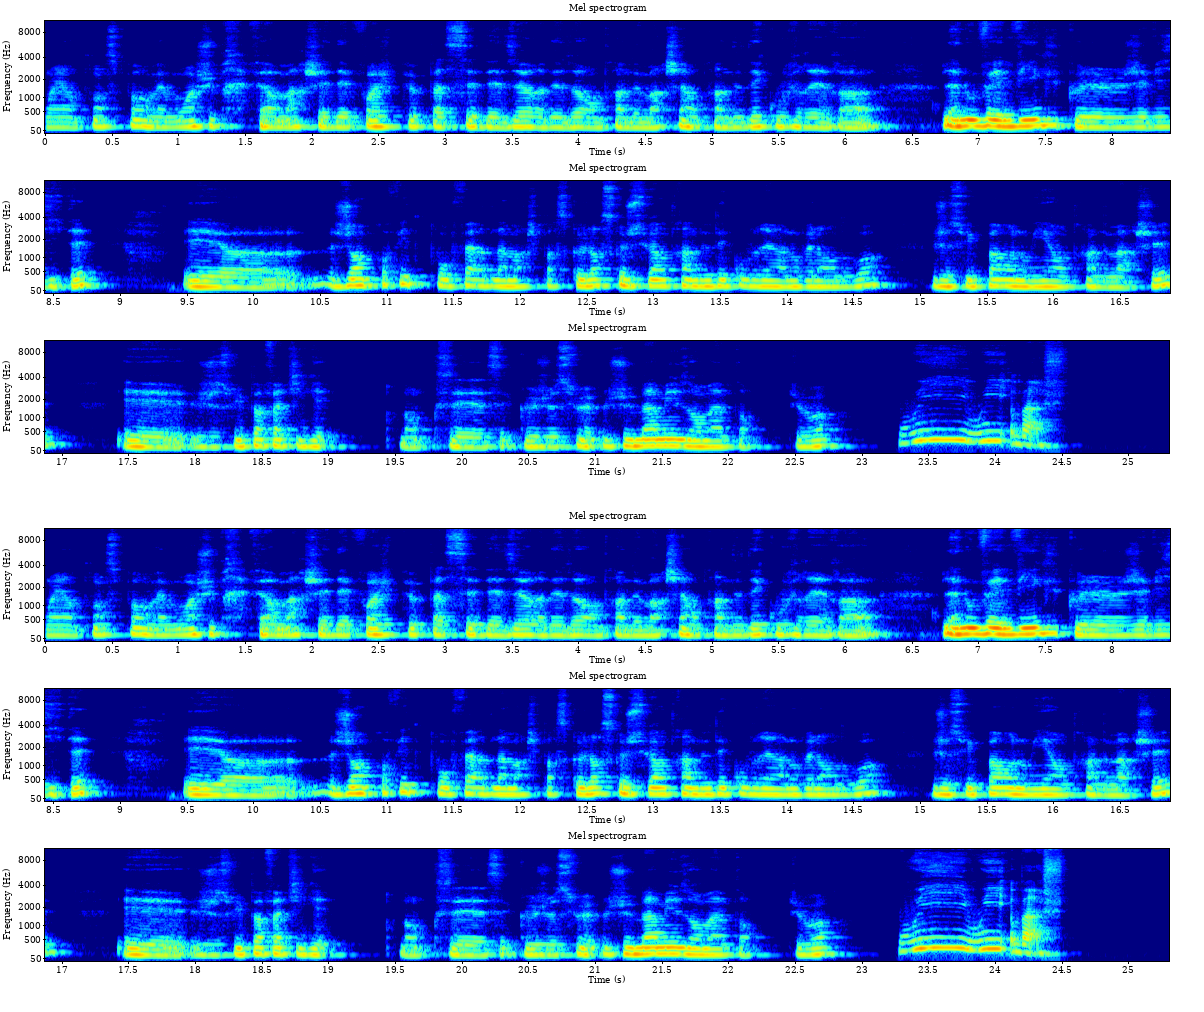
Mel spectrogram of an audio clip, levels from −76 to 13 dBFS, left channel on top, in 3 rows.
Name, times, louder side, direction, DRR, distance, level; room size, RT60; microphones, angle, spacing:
voice 1, 0.0-9.2 9.5-14.8 15.1-17.0 17.4-19.0 19.5-22.2 22.5-22.8, equal, 10° right, 1.0 m, -21 dB
voice 2, 23.3-24.5, right 3 dB, 85° right, 0.6 m, -20 dB
9.7 x 4.0 x 4.5 m
head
